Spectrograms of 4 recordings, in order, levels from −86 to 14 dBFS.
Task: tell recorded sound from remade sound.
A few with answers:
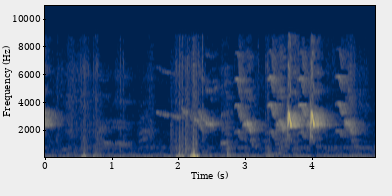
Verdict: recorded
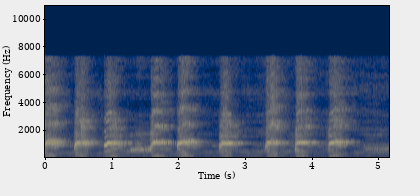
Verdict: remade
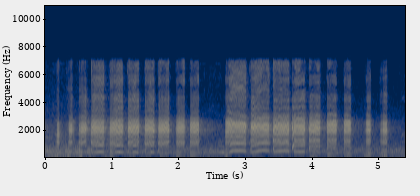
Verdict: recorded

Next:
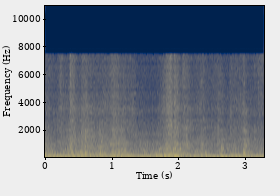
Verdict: remade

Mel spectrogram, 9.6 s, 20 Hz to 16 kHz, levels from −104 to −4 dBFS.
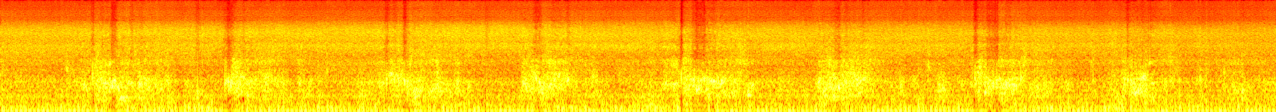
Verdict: remade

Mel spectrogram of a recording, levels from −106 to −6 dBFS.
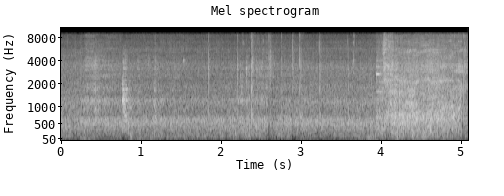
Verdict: recorded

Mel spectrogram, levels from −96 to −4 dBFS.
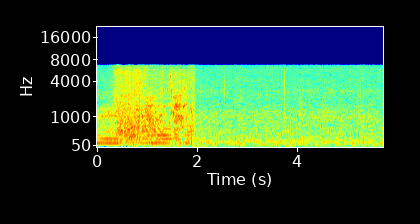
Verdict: remade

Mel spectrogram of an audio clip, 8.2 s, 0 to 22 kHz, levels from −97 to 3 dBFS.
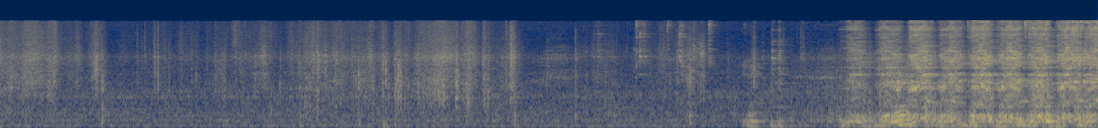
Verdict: recorded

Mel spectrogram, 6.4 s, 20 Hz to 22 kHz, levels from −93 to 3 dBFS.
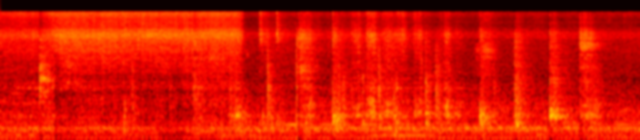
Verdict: recorded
